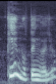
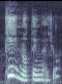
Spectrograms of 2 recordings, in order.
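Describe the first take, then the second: No difference in how they are said.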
